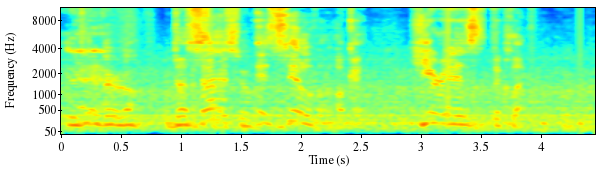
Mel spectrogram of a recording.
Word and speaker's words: Da Silva: How do I pronounce it? You did it very well. Da Silva.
